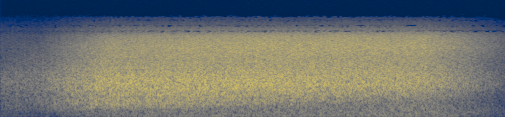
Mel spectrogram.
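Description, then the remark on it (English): A single Pacific Ocean wave rushes in with a broad, steady hiss that swells, holds for several seconds, then slowly fades as the water drags back over gravel and pebbles. Loud, with no voices. “Delivering gravel and pebbles. The waves, like sandpaper, further reshaping the land.”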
